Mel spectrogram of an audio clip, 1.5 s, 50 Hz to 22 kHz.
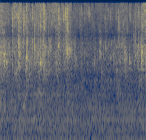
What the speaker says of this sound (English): so this is your 12-volt water turned on. You may hear the pump priming.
